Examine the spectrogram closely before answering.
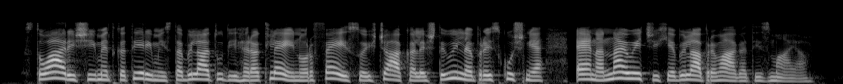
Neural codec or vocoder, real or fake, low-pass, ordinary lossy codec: none; real; 7.2 kHz; none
